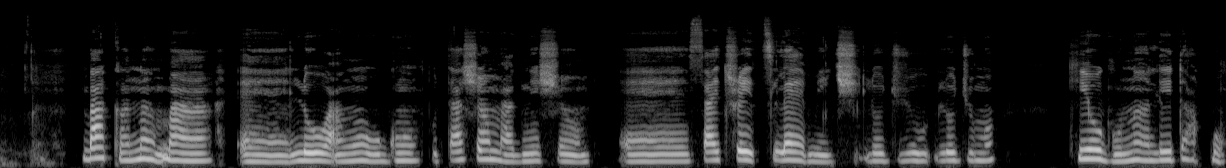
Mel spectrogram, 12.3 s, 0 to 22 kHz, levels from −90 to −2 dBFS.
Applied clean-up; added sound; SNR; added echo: none; none; none; none.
